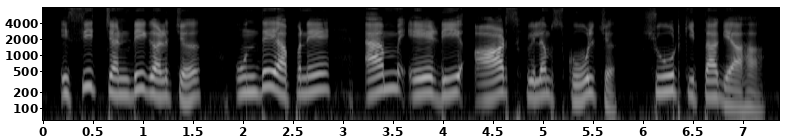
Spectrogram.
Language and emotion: Dogri, neutral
